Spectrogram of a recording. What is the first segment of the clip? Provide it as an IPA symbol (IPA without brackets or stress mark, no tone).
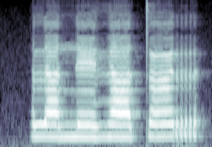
l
